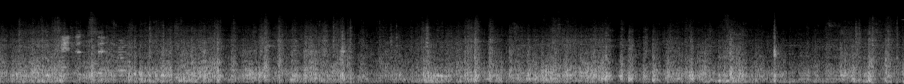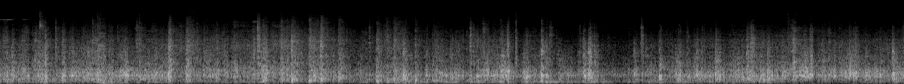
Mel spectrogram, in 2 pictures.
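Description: A London Underground tube train approaches Hendon Central station with a loud, continuous rumble and rhythmic clatter of wheels on track that stays heavy throughout.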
